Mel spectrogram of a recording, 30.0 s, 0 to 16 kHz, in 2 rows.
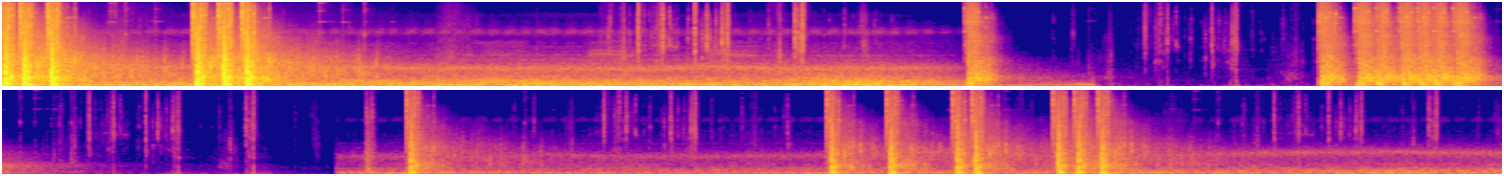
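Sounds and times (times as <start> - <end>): pistol gunshots: 0.0 - 3.4.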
